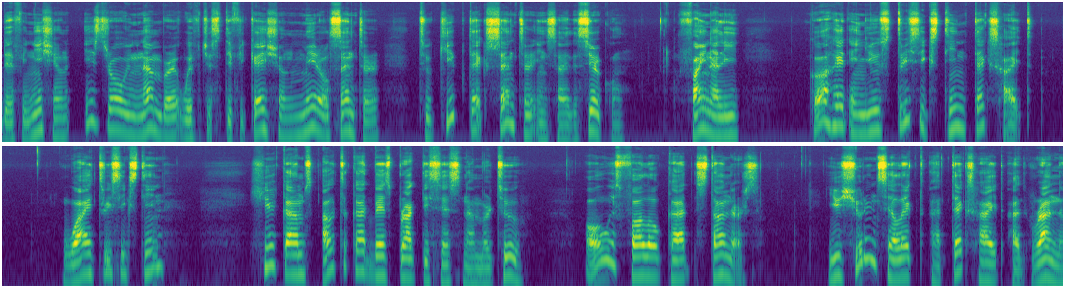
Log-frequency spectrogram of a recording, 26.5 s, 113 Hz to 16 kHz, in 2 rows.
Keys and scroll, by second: 0.0-0.9 typing, 2.6 shift+-, 3.6-5.6 typing, 12.6 KP_3, 12.8 KP_Divide, 13.1 KP_1, 13.3 KP_6, 14.3 shift+', 22.0-23.2 typing, 24.7 Return.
